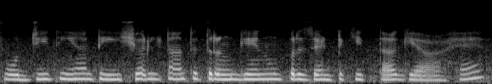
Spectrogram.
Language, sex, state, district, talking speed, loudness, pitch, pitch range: Punjabi, female, Punjab, Kapurthala, 120 wpm, -18 LUFS, 235 Hz, 230-245 Hz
